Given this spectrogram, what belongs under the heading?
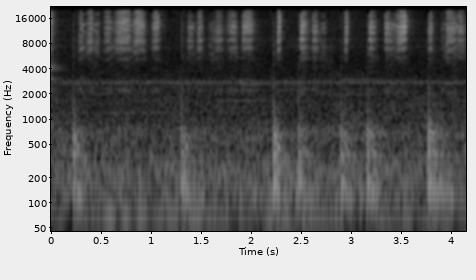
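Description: Pen strokes scratch across paper while a Bengali accounting lesson on journal entries is worked out, a steady soft scratching marked by several sharper taps and short strokes.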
